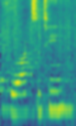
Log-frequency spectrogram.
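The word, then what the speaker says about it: fluoxetine: like this okay now uh fluoxitine am I pronouncing that right fluoxitine yes ma'am and uh Topiramate are associated with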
